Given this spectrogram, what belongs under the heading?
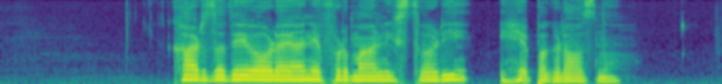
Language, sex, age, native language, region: Slovenian, female, 30-49, Slovenian, Central Slovenia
